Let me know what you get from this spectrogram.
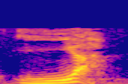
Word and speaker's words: Yah: There are no J's in the Hebrew manuscripts, okay? The Hebrew alphabet, I should correctly say. Therefore, you cannot pronounce a J there. It's Yah.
